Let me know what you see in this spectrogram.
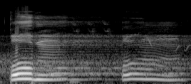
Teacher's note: কুম কুম হবে না, এটা কুম কুম কুম। জিব্বার গোড়া তার বরাবর পরে তালু থেকে তালুতে লাগাতে হবে। এটা ক ক ক ক এমন ধরনের আওয়াজটা করা যাবে না।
